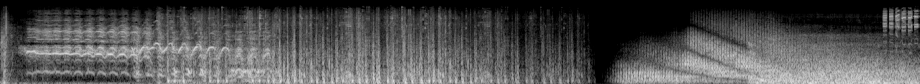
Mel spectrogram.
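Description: A horse neighs loudly as its rider urges it on toward a former king's stone monument. Dense, busy noise fills the first six seconds, then comes a brief silence and a long, descending whinny.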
